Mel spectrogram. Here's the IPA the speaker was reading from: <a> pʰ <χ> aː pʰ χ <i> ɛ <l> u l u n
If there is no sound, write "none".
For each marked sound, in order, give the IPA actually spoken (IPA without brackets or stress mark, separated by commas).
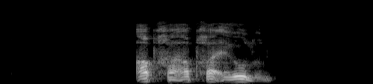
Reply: a, χ, a, none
